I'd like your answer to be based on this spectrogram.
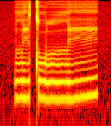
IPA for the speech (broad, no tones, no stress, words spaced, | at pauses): litu lːi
